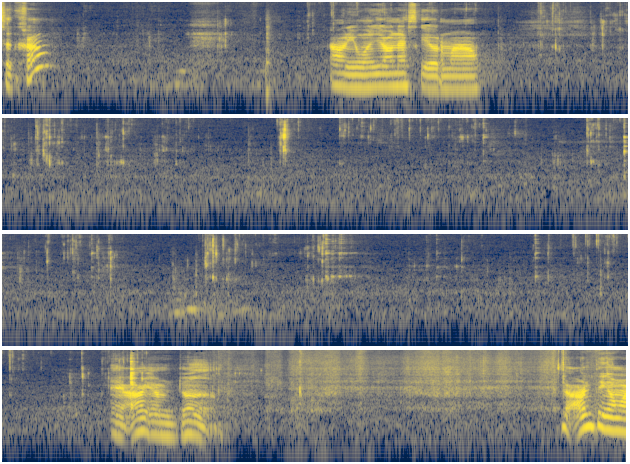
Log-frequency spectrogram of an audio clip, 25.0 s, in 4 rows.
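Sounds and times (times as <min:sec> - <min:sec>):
person chewing food: 0:05.3 - 0:08.3, 0:08.9 - 0:13.8, 0:14.4 - 0:19.8.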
